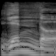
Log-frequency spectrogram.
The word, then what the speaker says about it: yendo: Okay, you'll hear that a little like a j sound almost. Yendo, yendo. And that's what we hear when we're looking at double L's and Y's in Spanish.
